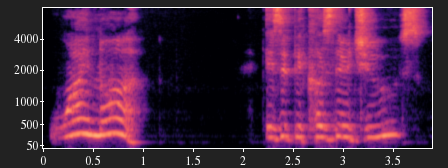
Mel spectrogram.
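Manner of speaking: put-on high child's voice, softening; boy asking Doctor Korchak why not, high child's voice; questioning boy. A narrator's reading. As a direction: ask it like a troubled little boy.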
